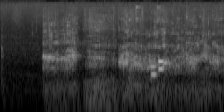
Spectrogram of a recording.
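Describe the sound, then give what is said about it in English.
A dog snarls loudly after a brief silence, a harsh rumbling growl that breaks off for a moment and then surges again, peaking near the end. “Do you want to play the sample that says dog snarl beat?”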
